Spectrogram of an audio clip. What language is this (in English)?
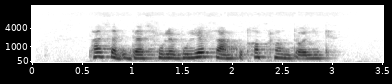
Georgian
